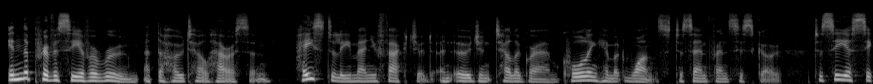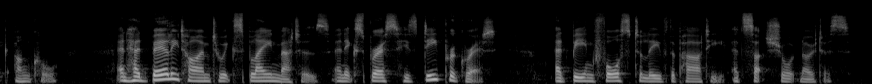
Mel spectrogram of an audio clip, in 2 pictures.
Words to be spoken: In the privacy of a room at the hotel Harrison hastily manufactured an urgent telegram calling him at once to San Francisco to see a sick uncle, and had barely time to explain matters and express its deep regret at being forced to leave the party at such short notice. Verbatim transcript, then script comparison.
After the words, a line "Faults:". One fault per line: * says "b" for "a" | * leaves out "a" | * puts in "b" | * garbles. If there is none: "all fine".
In the privacy of a room at the hotel Harrison hastily manufactured an urgent telegram calling him at once to San Francisco to see a sick uncle, and had barely time to explain matters and express his deep regret at being forced to leave the party at such short notice.
Faults:
* says "his" for "its"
